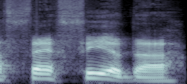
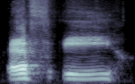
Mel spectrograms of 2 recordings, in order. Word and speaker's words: fethfiada: Druids and others could raise or produce a fefiada or fethfiada. So it's pronounced, or sorry, it's spelt different ways. Here, FE-FIADA or FETH hyphen FIADA. So I imagine it's the TH is rendered silent. So it's fefiada, the fefiada.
